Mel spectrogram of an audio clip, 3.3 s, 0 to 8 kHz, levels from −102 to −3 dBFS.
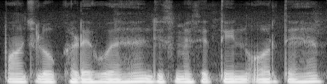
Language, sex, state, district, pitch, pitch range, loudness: Hindi, male, Himachal Pradesh, Shimla, 90 Hz, 90-95 Hz, -15 LUFS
